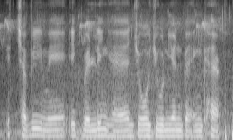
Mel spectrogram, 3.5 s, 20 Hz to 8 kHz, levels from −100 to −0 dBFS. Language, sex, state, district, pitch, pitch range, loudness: Hindi, male, Assam, Kamrup Metropolitan, 125 Hz, 120-130 Hz, -17 LUFS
